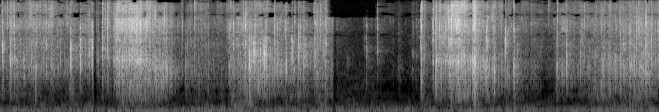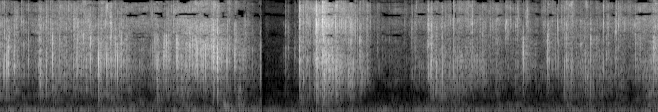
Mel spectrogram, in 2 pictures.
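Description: A pile of dry, brittle blue-teal soap curls and flakes is squeezed and crushed between both palms and fingers with long painted nails. Bright, dense crunching and crackling comes in waves, with short quiet gaps between squeezes.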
